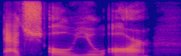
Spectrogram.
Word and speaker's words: hour: 比如说，我举个例子，像 hour 好了，hour 是小时，对不对？an hour，对啊，为什么它 hour 拼音明明是 h o u r，可是呢，它却要用 an hour，是因为那个 h 不发音，所以它发音的时候开头是 ow，它是母音，好，所以这时候就要用 an hour，你就没有办法单纯的用这个。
